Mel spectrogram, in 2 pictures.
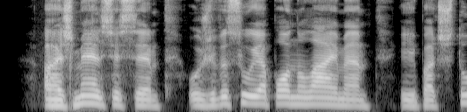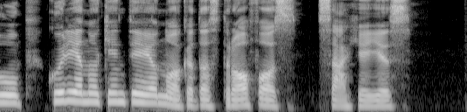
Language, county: Lithuanian, Kaunas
